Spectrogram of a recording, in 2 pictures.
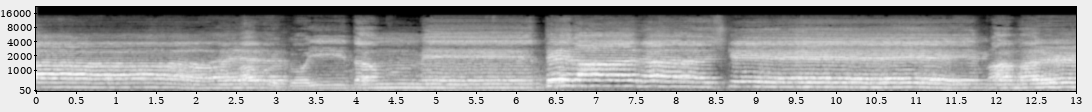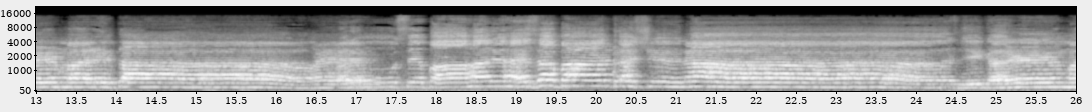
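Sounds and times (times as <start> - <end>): man singing mournful phrases: 0.0 - 26.0.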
